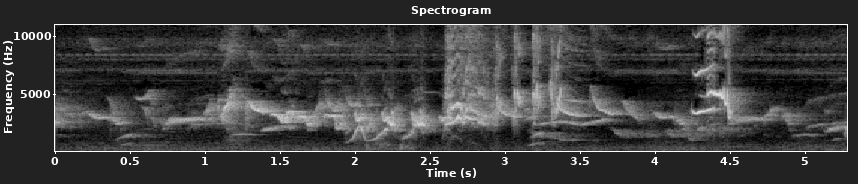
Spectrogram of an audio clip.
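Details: Oriental magpie-robin (kacer) song, played to lure lazy birds into singing: a rich, fast run of warbled whistles and twittering slurs, with sharp high notes near the end.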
